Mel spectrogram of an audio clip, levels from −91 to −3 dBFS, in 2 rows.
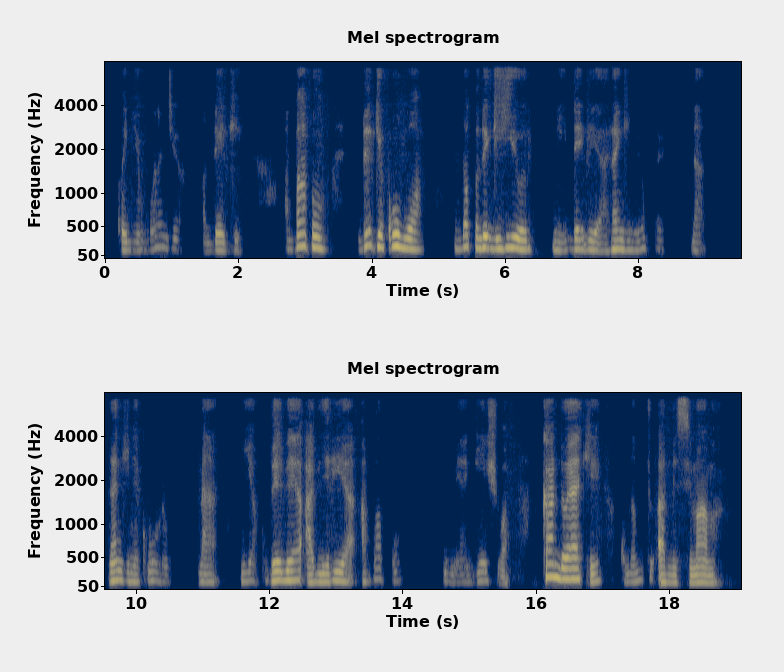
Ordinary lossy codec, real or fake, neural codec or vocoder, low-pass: AAC, 48 kbps; fake; codec, 16 kHz, 1.1 kbps, Voila-Tokenizer; 7.2 kHz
